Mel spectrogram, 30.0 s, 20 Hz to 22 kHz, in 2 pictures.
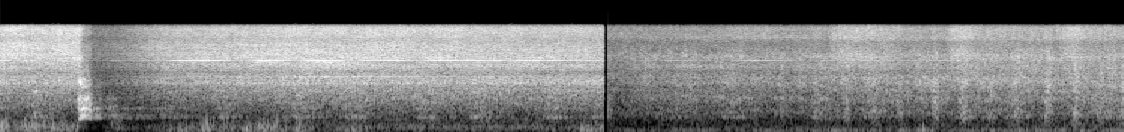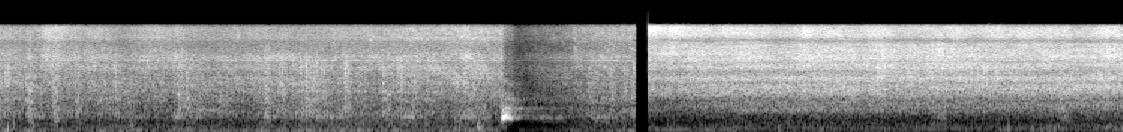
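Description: Steam locomotive venting steam: a steady, loud hiss that changes abruptly at several cuts. There are brief pitched blasts about a second in and again about 22 seconds in.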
